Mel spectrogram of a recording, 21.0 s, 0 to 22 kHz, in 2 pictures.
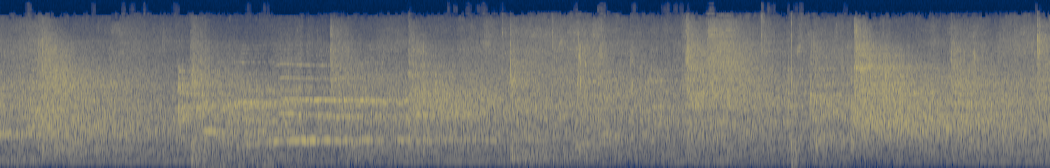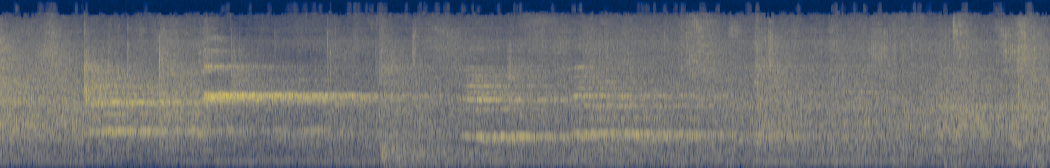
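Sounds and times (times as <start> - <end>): steady hum in echoing hall: 0.0 - 21.0
sharp knocks of sticks or puck: 3.2 - 12.4.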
